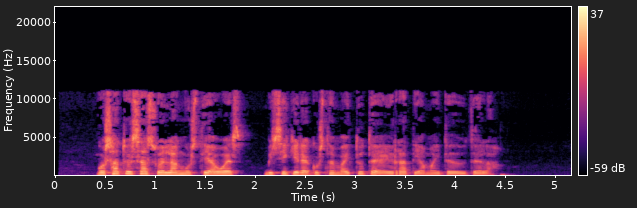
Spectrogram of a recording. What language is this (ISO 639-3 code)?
eus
